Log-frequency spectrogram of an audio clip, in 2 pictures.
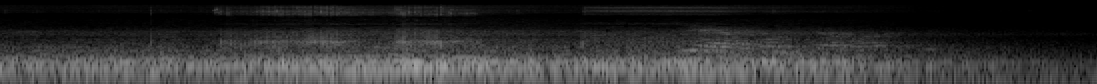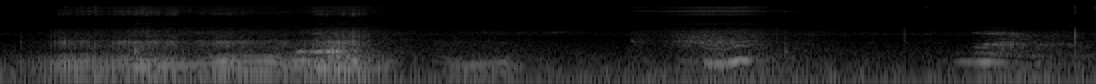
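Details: Boston Terrier puppy dreaming in its sleep: rough, snore-like breathing for the first few seconds, then soft, squeaky whimpers that waver in pitch, in short bursts at about six to seven seconds, again near nine seconds and briefly near the end.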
